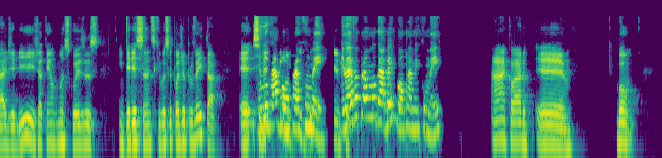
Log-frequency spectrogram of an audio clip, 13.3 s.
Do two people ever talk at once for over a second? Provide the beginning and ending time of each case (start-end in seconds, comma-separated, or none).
5.1-7.0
